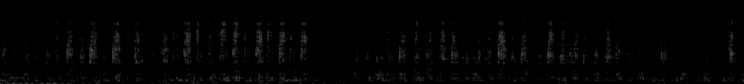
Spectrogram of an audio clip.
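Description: A wooden stylus scratches the black coating of a flat scratch-art paper card lying on a table, working near the right-hand motif. Quick, dry, bright scratching strokes repeat at a steady, slightly uneven pace, with a brief pause a little past the three-second mark before the rhythmic scraping resumes.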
